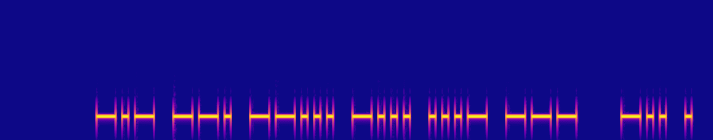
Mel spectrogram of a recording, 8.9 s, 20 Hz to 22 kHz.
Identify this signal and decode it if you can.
Morse code, heard as a keyed tone, about 16 wpm, 700 Hz. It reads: KG7BVO DE
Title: USA Callsign DE Callsign - 6 Characters - 15wpm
